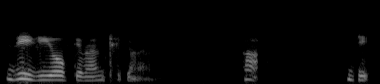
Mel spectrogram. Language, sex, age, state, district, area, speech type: Hindi, female, 30-45, Madhya Pradesh, Chhindwara, urban, conversation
